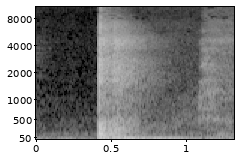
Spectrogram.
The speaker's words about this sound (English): A good slap. Such a satisfying slap.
